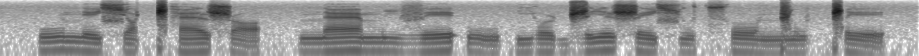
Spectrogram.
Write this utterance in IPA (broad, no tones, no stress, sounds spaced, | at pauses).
u n e ɕ ɒ ǁʰ æ ʂ ɒ | n æ m i v e ʔ u | j o ɖ͡ʐ i ʂ e ɕ u t͡sʰ o ŋ͡ǁ u ǁ e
